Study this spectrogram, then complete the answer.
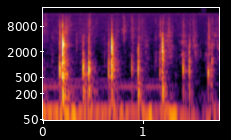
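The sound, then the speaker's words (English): Knocking at the back door: about seven hollow, moderately loud raps in a steady, slightly uneven rhythm, with no voices over them. “someone's at the back door.”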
